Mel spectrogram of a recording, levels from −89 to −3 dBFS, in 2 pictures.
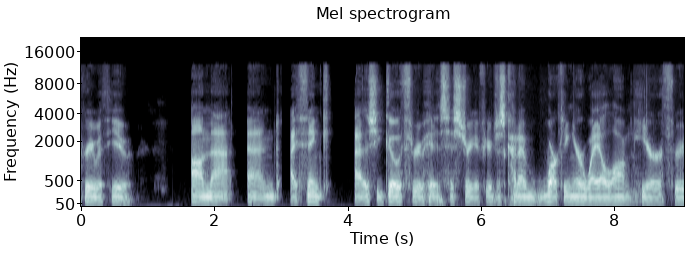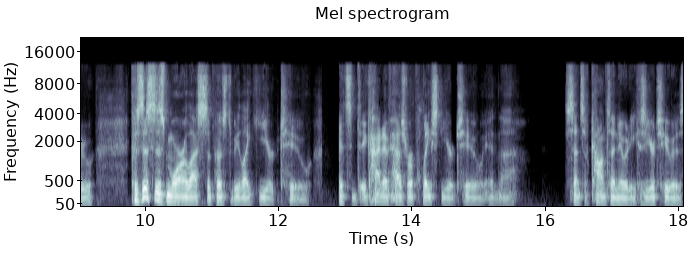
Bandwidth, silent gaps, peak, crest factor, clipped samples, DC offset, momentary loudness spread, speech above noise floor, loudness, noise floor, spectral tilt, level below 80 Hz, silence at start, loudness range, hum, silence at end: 13 kHz; none; 0 dBFS; 20 dB; under 0.1%; under 0.1%; 12 LU; 54 dB; -20 LUFS; -74 dBFS; -3.5 dB/octave; -46 dBFS; 0 s; 6 LU; none; 0 s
